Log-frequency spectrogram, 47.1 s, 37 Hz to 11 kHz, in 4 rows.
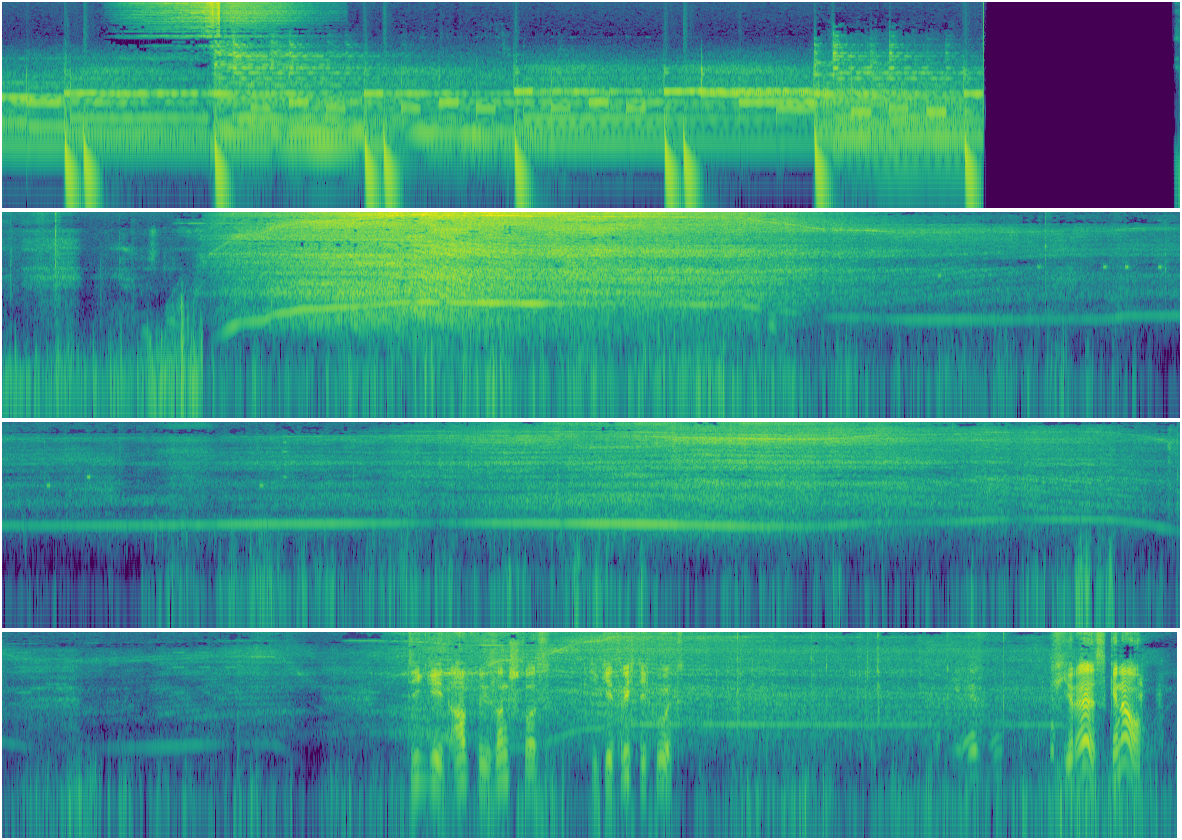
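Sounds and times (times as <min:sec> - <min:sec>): electric ducted fan whining: 0:13.4 - 0:46.7.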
